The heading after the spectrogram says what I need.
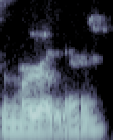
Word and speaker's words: Maryland: Let me get it right because y'all be trying to say it correctly, and that's not how you say it. It's Merlin.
